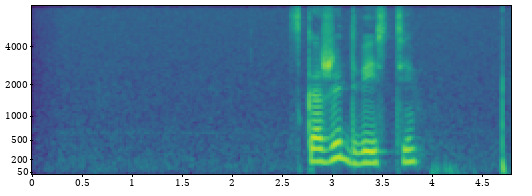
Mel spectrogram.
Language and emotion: Russian, neutral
